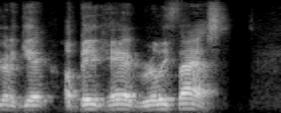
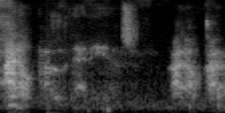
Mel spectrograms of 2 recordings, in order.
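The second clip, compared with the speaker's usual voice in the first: puzzled, very soft whisper. Retelling a story, acting out a girl in the group talking to her friend: imitating a whisper. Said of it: "she's trying to whisper to her friend".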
